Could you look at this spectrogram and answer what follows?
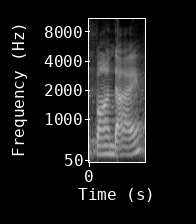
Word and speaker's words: Bondi: Her name is Bondi. That's how it's pronounced. It's after Bondi Beach in Australia.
